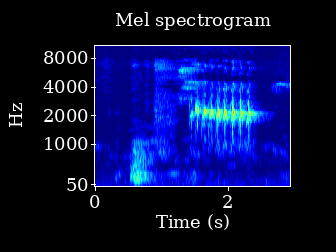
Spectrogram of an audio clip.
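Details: Female yellow-vented bulbul calling, used as a lure to draw other birds: a low rough burst, then a fast run of about eight bubbly chattering notes.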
